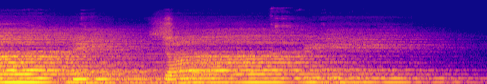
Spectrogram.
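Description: Mantra chanting with long held notes on a steady pitch, a new syllable coming in about two seconds in, then fading out toward the end.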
